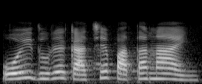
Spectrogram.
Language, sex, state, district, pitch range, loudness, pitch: Bengali, female, West Bengal, Cooch Behar, 235-275 Hz, -16 LUFS, 260 Hz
